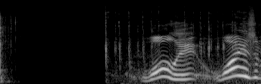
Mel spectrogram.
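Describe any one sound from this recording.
Fingers tap on a keyboard.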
